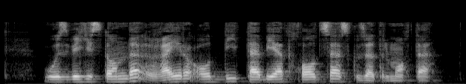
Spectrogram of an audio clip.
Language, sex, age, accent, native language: Uzbek, male, 18-24, Toshkent viloyati, Uzbek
